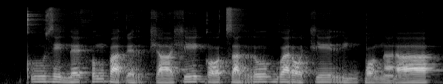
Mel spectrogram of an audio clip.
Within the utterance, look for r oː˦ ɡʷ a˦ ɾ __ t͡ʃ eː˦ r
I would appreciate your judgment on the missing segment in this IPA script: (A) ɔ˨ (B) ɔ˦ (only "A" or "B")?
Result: A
